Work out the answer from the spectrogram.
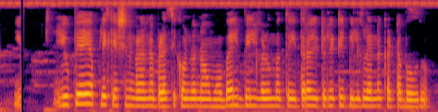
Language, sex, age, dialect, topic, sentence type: Kannada, female, 18-24, Central, banking, statement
